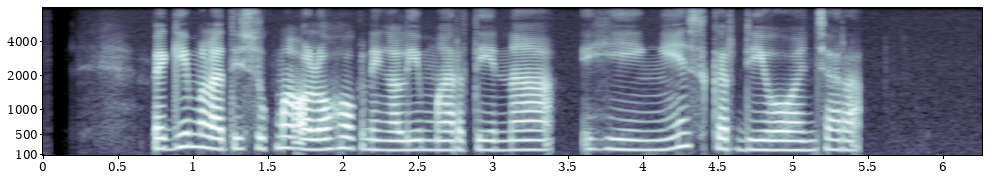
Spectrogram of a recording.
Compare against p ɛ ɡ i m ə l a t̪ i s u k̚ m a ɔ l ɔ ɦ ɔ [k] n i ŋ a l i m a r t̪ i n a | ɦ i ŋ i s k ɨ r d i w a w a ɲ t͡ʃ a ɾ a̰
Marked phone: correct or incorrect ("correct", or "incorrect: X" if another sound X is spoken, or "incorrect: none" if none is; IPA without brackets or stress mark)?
correct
